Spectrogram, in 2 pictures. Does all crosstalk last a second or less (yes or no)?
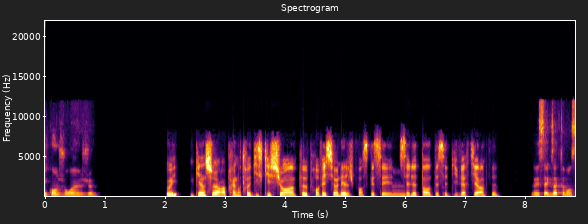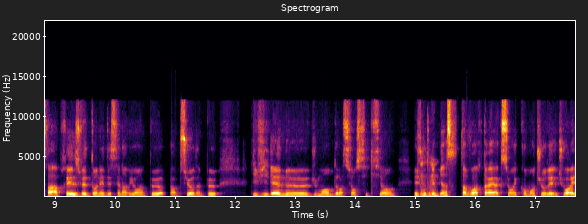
yes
